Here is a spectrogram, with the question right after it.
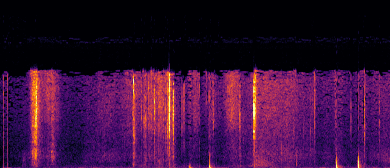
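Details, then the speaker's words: Resonant percussion note over the anterior chest, percussing from resonant lung downward toward liver dullness to locate the right diaphragm level. "if you want to check the level of the right diaphragm anteriorly percuss from resonant lung downward to liver dullness"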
